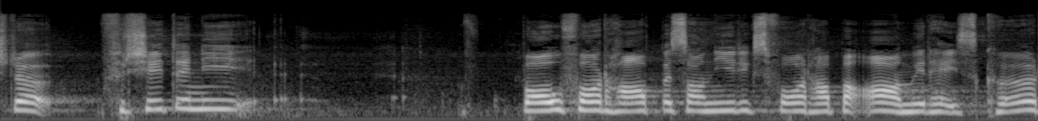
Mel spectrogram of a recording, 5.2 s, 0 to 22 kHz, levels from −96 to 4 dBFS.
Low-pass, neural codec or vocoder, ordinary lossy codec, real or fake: 14.4 kHz; none; none; real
